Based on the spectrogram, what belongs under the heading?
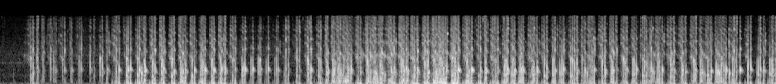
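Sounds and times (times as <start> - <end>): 
bubble: 0.2 - 7.7.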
